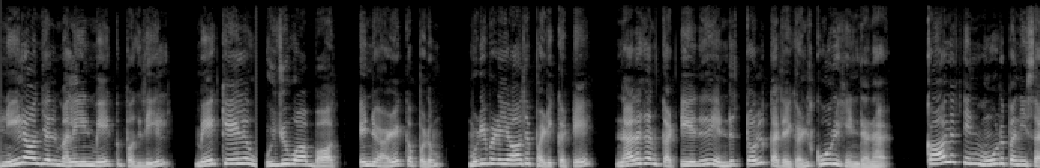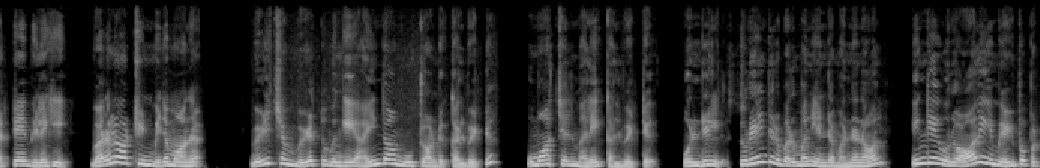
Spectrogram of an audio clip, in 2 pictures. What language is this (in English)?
Tamil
